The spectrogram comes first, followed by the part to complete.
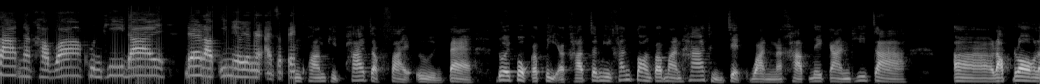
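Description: It's a speech clip, and from 0.00 to 2.97 s it's hit by planar audio read as interleaved. Each block stores the left samples and then the right, but it's read as alternating pairs. So every 23.22 ms chunk, which fits a 1024-sample block, plays twice at double speed. The speech comes out an octave high with a flutter, with blocks cycling at 43.1 Hz.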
